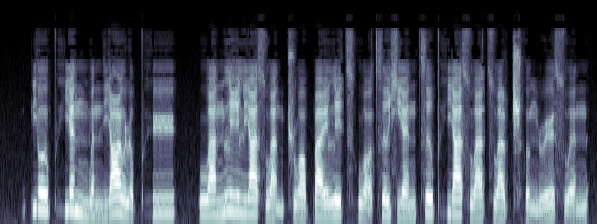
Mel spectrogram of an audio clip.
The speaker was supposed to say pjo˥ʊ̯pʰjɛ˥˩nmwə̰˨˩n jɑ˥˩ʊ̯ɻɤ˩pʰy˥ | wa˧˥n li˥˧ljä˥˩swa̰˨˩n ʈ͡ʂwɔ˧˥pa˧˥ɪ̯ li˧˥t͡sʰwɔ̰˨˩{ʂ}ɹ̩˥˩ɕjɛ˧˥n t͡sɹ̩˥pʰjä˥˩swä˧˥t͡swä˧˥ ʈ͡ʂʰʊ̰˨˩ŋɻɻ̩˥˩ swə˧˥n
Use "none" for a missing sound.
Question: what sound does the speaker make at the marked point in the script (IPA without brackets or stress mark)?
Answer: t͡s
